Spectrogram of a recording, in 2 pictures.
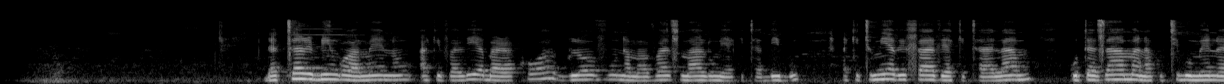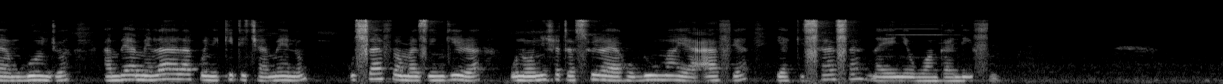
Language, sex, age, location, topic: Swahili, female, 25-35, Dar es Salaam, health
